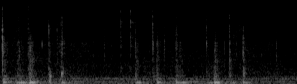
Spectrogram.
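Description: Quick keystrokes on a computer keyboard as copy and paste shortcuts are entered in Microsoft Word: a close, quiet run of irregular clicks, some in tight pairs, with no talk over them.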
